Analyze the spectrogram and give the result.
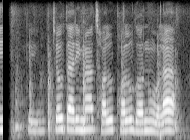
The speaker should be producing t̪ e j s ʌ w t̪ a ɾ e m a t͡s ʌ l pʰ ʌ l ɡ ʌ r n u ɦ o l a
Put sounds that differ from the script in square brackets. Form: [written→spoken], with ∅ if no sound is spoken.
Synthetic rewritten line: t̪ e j [s→t͡s] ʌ w t̪ a ɾ [e→i] m a [t͡s→t͡sʰ] ʌ l pʰ ʌ l ɡ ʌ r n u ɦ o l a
